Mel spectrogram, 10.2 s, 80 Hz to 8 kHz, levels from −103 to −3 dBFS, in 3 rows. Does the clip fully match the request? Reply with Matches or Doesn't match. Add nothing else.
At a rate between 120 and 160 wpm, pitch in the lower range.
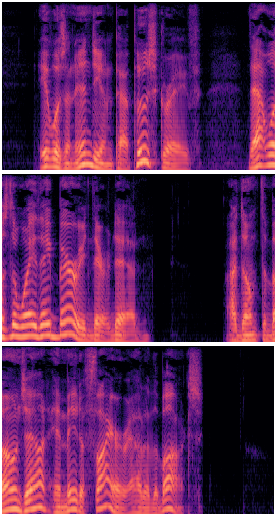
Matches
